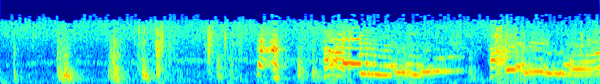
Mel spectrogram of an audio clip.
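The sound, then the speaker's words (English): A bloodhound named Misery barks a welcome at a two-room cabin shack east of Windfall, giving a few sharp barks in a loose rhythm, then breaking into long, wavering whines and yelps that slide downward in pitch, fairly loud and alone. “Approaching the two-room shack that was a temporary home, he heard Misery barking a welcome.”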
